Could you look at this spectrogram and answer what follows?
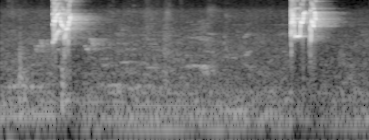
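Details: Lovebird lure recording meant to make other lovebirds answer at once: two short, harsh, high chattering chirp bursts about two seconds apart over a faint low hum.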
